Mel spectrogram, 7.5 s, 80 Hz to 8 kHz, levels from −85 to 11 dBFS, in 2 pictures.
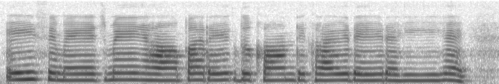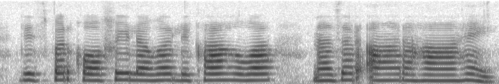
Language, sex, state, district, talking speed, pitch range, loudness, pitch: Hindi, female, Rajasthan, Jaipur, 170 wpm, 215-225 Hz, -18 LUFS, 220 Hz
